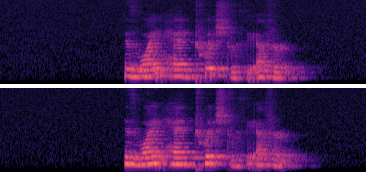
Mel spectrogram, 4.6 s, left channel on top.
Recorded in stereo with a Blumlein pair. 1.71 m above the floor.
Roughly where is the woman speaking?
Ahead.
